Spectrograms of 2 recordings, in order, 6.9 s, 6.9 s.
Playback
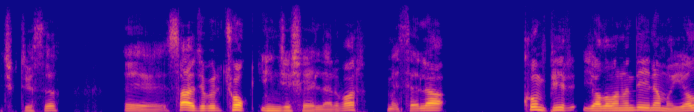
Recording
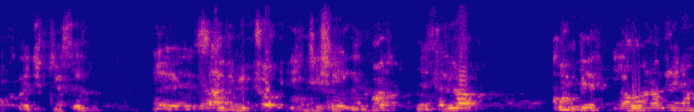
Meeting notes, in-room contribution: present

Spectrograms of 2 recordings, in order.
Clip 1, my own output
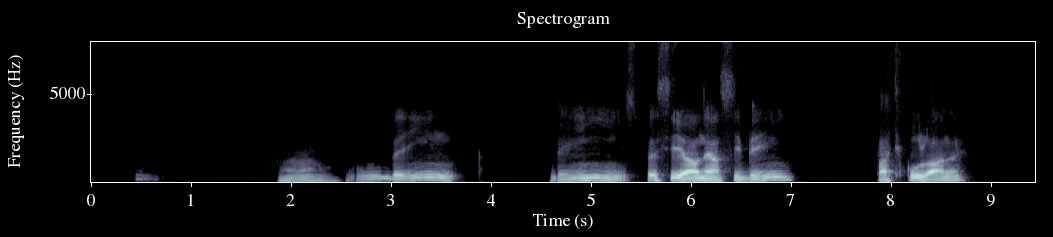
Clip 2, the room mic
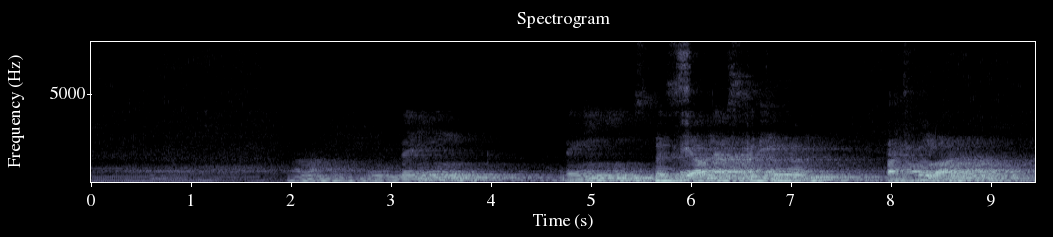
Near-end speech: present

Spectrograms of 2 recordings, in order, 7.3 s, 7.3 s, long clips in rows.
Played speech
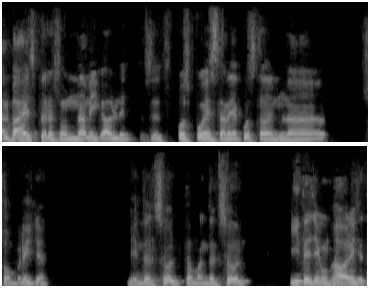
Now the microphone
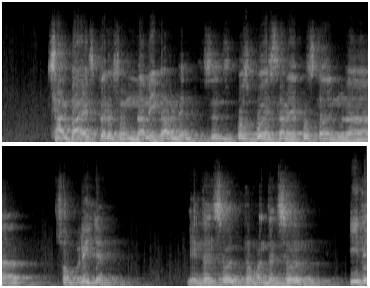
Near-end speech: none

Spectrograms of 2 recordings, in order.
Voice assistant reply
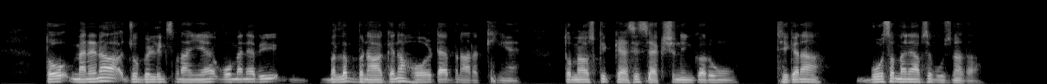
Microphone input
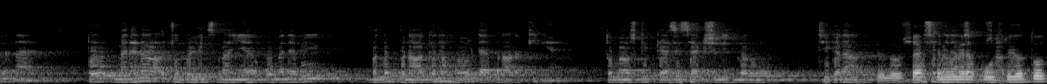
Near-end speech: present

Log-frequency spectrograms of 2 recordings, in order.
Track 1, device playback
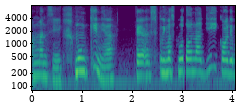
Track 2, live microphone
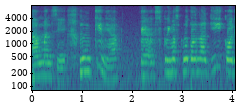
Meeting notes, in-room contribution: none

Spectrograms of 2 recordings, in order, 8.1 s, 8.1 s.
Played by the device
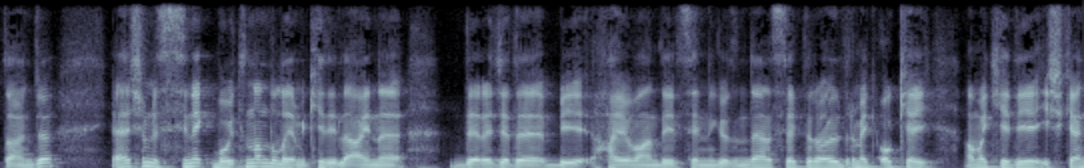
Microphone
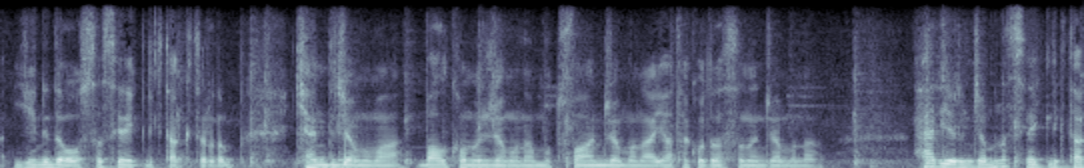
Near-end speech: present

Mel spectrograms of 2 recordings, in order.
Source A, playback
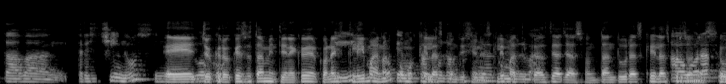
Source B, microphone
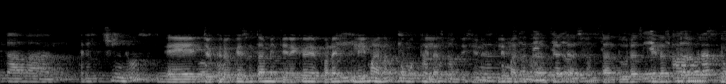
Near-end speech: present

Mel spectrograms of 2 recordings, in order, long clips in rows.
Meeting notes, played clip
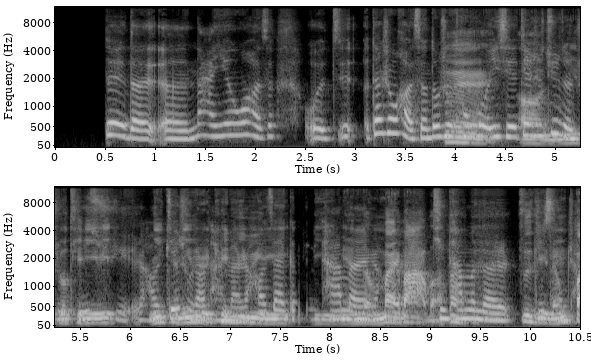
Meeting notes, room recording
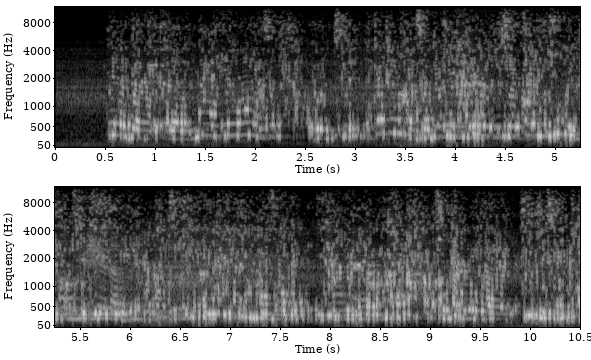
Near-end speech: present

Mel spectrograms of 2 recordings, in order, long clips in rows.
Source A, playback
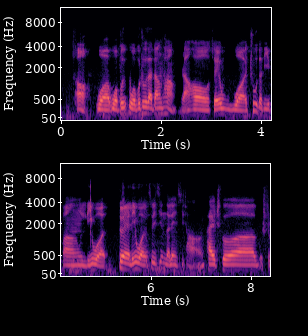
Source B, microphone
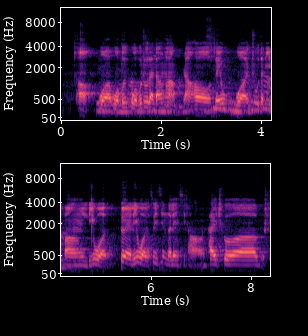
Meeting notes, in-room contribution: present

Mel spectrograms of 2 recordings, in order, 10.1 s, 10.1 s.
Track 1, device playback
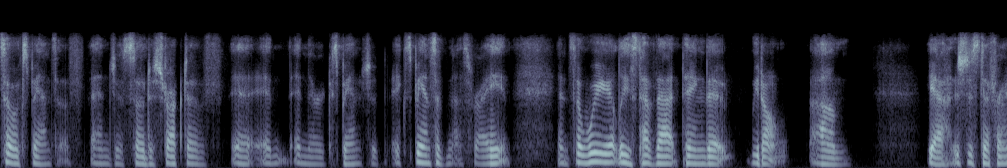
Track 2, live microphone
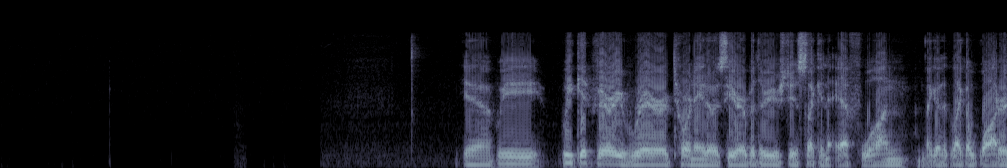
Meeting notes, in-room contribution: present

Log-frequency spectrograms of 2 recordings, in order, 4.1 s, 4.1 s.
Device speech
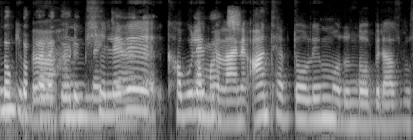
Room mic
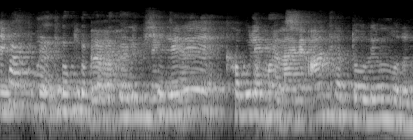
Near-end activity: none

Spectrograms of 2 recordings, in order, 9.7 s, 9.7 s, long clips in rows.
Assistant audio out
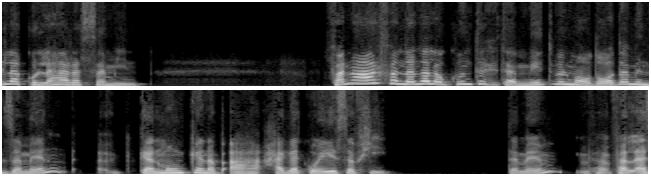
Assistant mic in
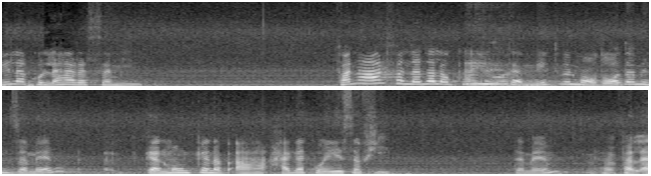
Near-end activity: present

